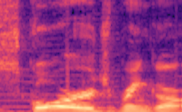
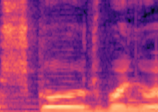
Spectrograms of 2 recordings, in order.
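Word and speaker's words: ScourgeBringer: Next up is Scoure Bringer, or Scourge Bringer is the way I've been hearing some people talk about this. Have I been saying it wrong all this time?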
